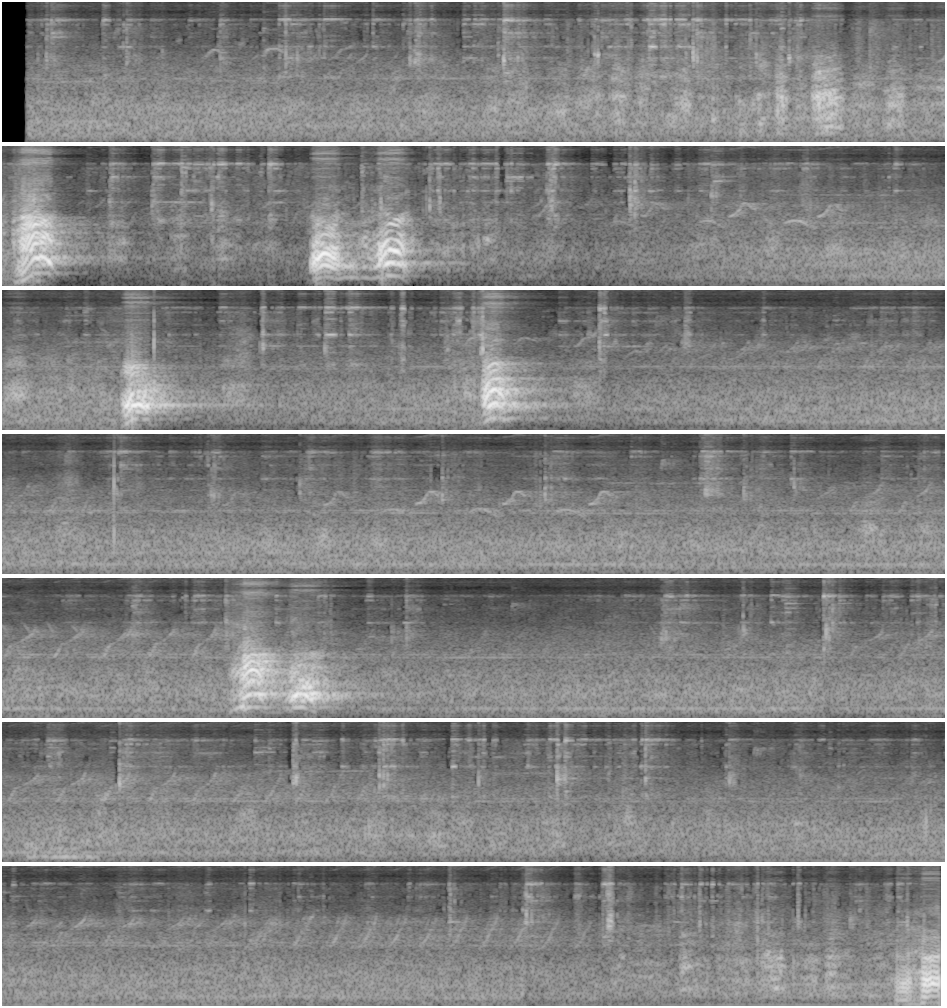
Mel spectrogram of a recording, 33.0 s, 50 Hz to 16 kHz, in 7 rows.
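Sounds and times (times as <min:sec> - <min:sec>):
dogs barking while playing: 0:01.8 - 0:12.6, 0:13.9 - 0:21.1, 0:22.1 - 0:32.9.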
